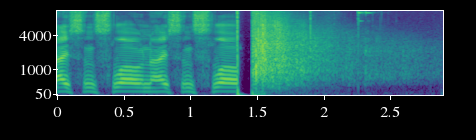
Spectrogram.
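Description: A single sharp handgun shot cracks out at shooting practice, preceded by someone speaking and followed by a decaying echo.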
